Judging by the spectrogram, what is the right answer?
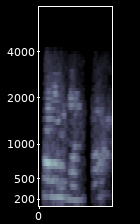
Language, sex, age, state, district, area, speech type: Tamil, female, 45-60, Tamil Nadu, Dharmapuri, urban, conversation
